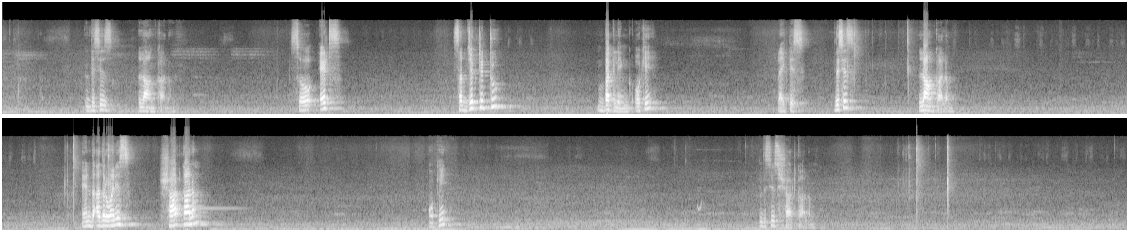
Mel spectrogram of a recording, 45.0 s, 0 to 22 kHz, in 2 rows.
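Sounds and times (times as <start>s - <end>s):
marker pen writing on whiteboard: 9.2s - 10.9s, 13.3s - 14.9s, 15.6s - 25.1s, 30.0s - 36.4s, 39.9s - 45.0s.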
